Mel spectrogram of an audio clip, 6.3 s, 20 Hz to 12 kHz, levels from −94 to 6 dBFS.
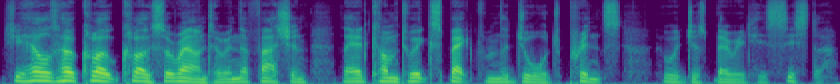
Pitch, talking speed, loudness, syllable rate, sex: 130 Hz, 240 wpm, -19 LUFS, 5.9 syllables/s, male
